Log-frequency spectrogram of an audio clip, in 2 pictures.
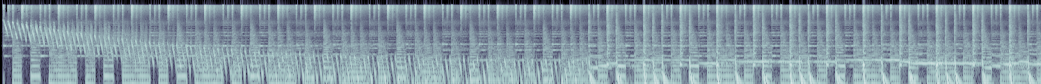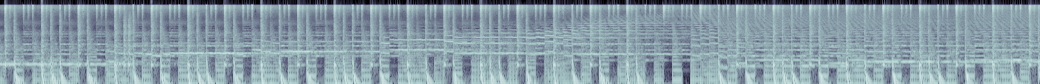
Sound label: Menu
